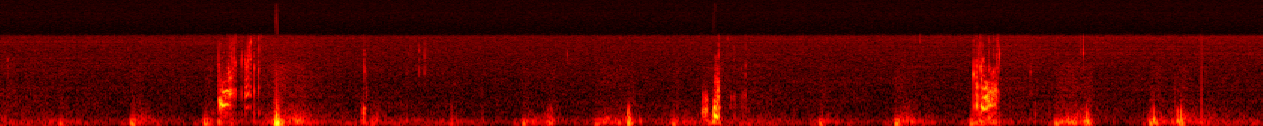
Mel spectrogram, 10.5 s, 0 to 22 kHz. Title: LOUD starving stomach growls (headphones) part 3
